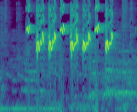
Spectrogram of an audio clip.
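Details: Cinereous tit (gelatik batu) singing cleanly: eight evenly spaced bright high two-part notes, each sliding up at the end, delivered in about two seconds after a faint low hum.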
